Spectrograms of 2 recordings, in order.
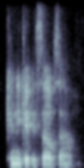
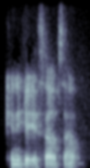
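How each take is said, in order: No difference in how they are said.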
